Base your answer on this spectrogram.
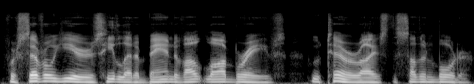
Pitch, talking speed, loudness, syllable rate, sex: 110 Hz, 190 wpm, -17 LUFS, 5.4 syllables/s, male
